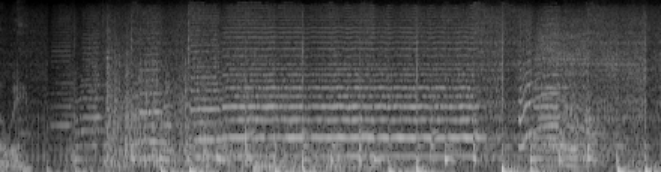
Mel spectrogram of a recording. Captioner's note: music and occasional thunderclaps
